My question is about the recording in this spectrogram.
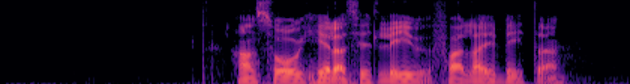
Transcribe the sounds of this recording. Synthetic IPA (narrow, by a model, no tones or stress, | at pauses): hansoːɡheːlasɪt̪liːvfalːa̰ɪbiːt̪ʰa̰ɾ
